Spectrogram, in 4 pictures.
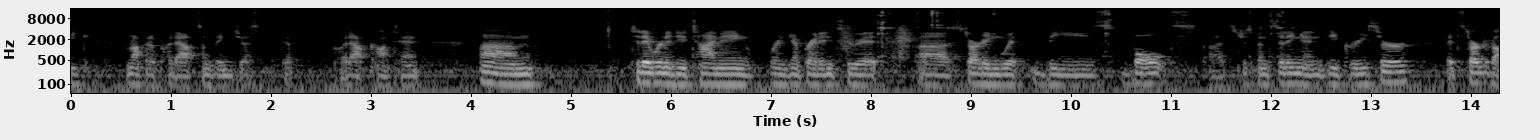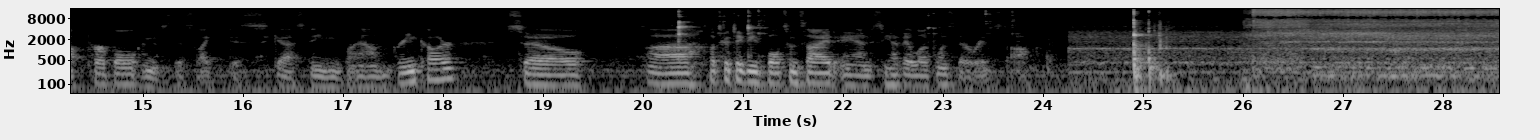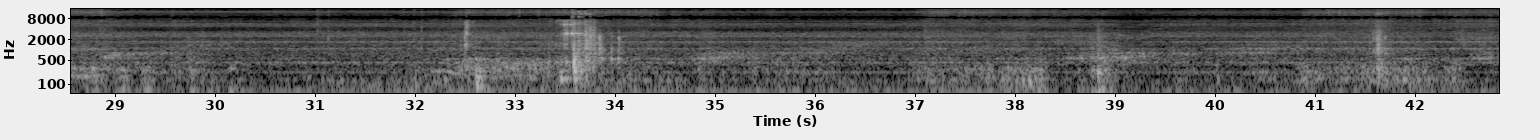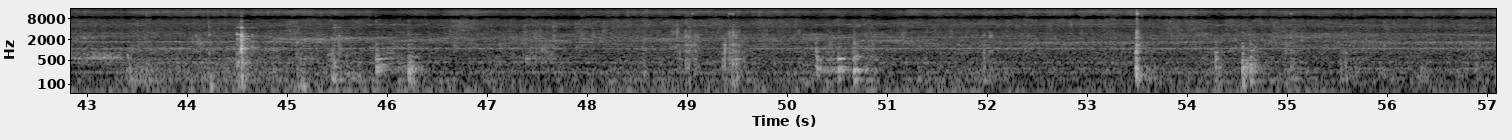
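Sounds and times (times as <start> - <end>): water running: 24.3 - 57.0.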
